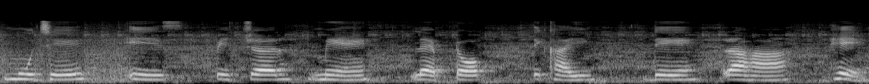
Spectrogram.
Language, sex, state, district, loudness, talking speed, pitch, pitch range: Hindi, female, Madhya Pradesh, Dhar, -17 LUFS, 60 wpm, 220 Hz, 210-235 Hz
